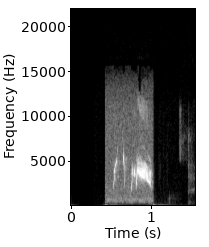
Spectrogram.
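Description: A flycatcher's fizz-bew song from a recording: one brief buzzy phrase with two quick opening notes sliding into a longer fizzy slur, clear and isolated against silence.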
